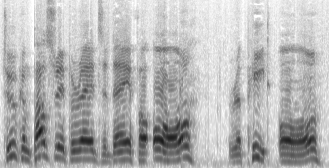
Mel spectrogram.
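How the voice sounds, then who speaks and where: A stern, wry RAF squadron commander in a radio play. His voice sits fairly high and swings animatedly as he barks clipped, exasperated orders. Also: animated, a little slow, a little mellow, highs cut off. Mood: wry, decisive. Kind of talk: radio drama acting.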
